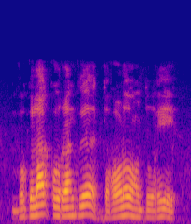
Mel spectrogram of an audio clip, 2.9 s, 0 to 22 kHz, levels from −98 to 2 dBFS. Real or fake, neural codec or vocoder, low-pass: fake; codec, 16 kHz, 4 kbps, FunCodec, trained on LibriTTS, 50 frames a second; 7.2 kHz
